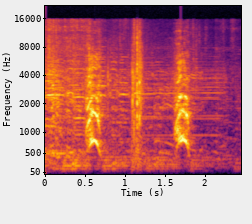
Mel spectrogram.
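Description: Two loud, short shouted calls about a second apart over violin dance music, with a sharp snap between them. The music thins out near the end.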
